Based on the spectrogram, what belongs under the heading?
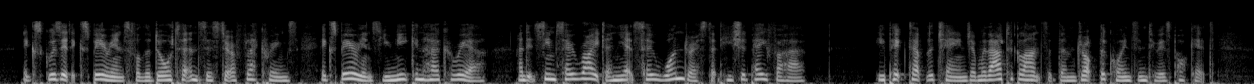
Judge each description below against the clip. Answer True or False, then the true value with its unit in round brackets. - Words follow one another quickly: True (220 wpm)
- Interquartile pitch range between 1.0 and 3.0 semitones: False (3.8 semitones)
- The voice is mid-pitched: False (205 Hz)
